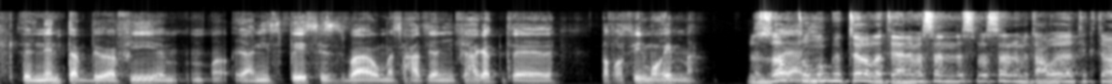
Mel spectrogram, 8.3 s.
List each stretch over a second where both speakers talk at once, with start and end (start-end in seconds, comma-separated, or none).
none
